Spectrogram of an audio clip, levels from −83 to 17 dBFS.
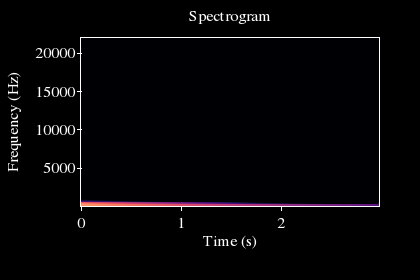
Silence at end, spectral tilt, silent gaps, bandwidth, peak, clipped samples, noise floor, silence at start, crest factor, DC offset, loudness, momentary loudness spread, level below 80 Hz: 1.15 s; -22 dB/octave; none; 0.5 kHz; -2 dBFS; under 0.1%; -53 dBFS; 0 s; 16 dB; under 0.1%; -16 LUFS; 24 LU; -90 dBFS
